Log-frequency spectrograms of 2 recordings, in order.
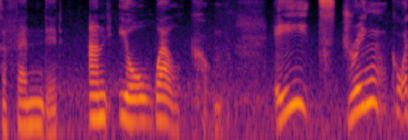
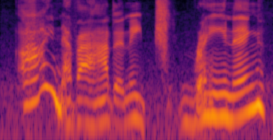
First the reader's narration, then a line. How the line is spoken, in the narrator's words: Eric shouts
